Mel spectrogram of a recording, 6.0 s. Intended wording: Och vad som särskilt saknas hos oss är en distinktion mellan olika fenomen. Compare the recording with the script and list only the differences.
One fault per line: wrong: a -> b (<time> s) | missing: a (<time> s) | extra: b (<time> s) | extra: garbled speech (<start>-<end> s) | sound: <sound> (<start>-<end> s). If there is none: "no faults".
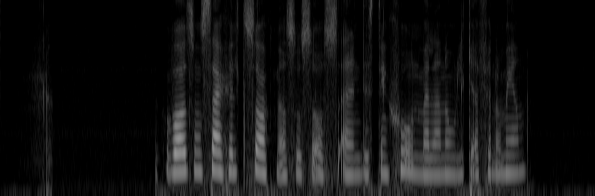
no faults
